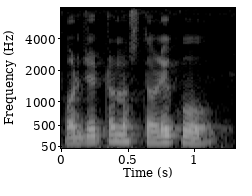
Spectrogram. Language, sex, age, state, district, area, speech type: Odia, male, 30-45, Odisha, Kandhamal, rural, spontaneous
